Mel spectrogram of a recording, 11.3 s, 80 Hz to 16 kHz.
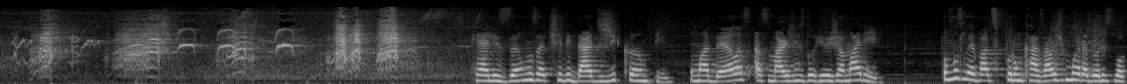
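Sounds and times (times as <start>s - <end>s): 
blue-and-yellow macaws squawking: 0.0s - 4.7s
speech: 4.8s - 11.2s.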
